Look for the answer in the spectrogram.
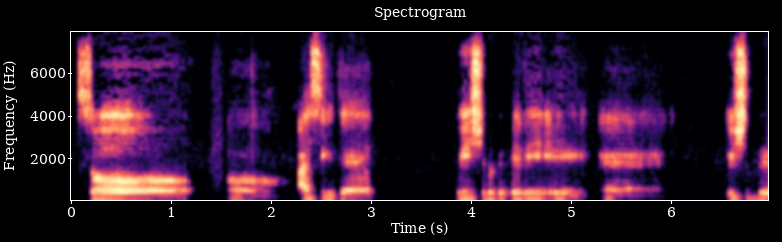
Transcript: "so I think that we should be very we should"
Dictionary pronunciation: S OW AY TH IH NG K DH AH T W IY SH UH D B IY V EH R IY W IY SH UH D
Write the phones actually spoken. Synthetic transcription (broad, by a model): S OW AY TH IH NG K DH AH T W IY SH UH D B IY P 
